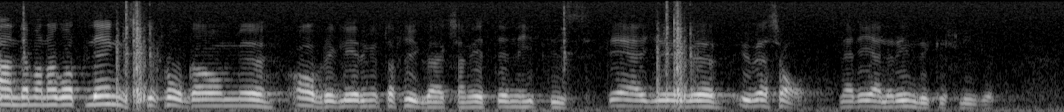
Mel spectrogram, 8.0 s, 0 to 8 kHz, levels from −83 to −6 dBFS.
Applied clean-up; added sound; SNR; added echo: none; Telephone; 14 dB; none.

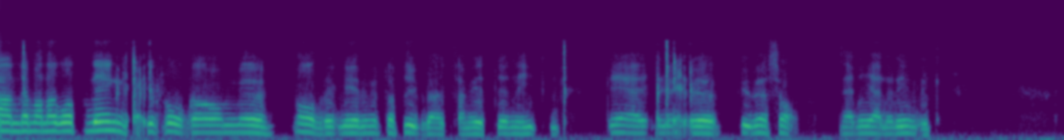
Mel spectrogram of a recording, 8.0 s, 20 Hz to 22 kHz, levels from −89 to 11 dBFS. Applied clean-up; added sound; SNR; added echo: neural diffusion model UNIVERSE++.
